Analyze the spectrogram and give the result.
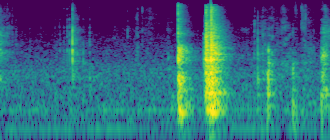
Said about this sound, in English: I'm just going to take my scissors and trim this off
